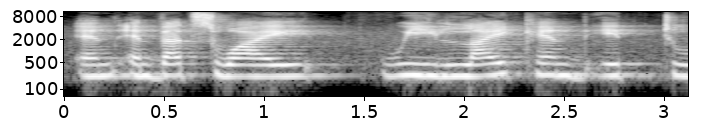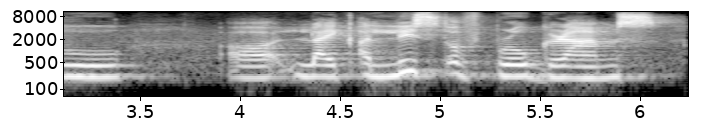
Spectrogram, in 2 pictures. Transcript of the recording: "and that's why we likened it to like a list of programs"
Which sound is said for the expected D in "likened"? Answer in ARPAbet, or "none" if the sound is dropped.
D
